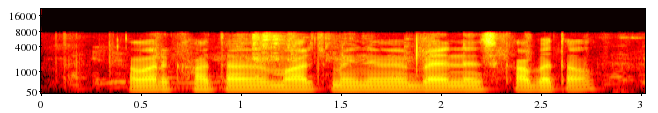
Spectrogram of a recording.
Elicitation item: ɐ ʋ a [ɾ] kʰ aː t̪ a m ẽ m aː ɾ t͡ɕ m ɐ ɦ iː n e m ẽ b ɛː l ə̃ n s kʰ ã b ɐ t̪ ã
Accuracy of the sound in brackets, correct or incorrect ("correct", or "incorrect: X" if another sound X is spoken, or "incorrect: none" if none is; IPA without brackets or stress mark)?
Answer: correct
